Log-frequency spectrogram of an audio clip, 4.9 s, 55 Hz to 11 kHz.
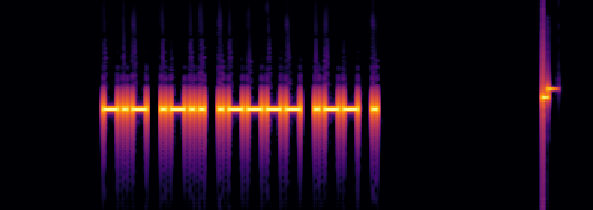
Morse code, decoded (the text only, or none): KL1WE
